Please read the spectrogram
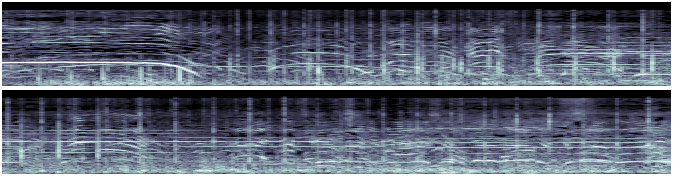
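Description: Spectators cheering a goal at a youth soccer game. A close voice screams loudly for about a second and a half, then many voices shout and cheer together.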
